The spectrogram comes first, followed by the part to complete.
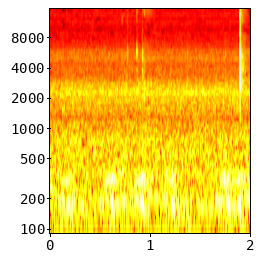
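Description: Quiet handling of hard PVC figure parts over a steady low room hum, with a short sharp click near the end as the figure's shoe piece is pushed onto the peg of its leg.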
